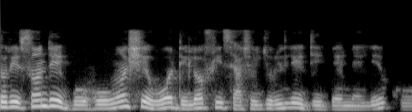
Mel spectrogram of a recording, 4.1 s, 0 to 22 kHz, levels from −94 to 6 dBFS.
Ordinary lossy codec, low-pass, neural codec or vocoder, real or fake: none; 7.2 kHz; codec, 16 kHz, 6 kbps, DAC; fake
